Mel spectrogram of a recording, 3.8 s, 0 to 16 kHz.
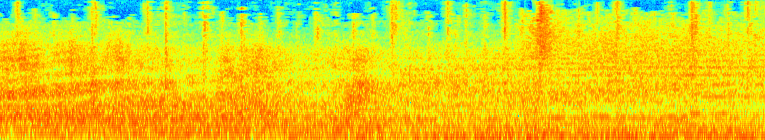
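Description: A Russian Tu-160 bomber in flight gives a steady, broad roar of jet engine noise that holds at an even loudness without a break, with no voices.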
